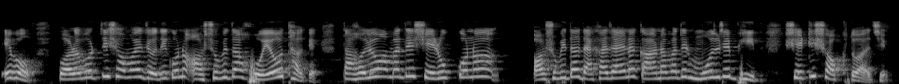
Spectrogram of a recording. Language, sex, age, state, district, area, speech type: Bengali, female, 18-30, West Bengal, Purulia, urban, spontaneous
